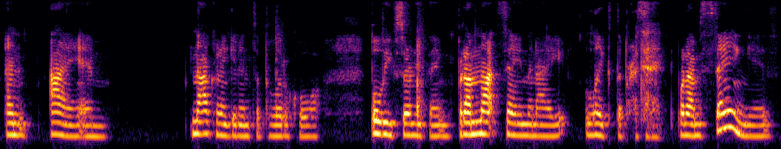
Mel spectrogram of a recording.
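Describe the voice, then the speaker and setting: Woman ranting with passion on her own show, kinda hoarse, earnest calls to stand up. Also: on the low side. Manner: earnest, impassioned rant with rallying calls. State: losing her voice. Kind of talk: personal talk show monologue.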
